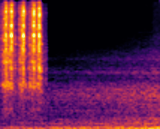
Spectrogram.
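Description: Logo-intro sound effects: a fast run of sharp clicks in the first half second, then a deep bass rumble that swells steadily louder.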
